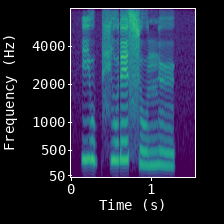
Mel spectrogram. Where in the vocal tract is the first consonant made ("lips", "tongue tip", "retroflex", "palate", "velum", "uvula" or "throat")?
palate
